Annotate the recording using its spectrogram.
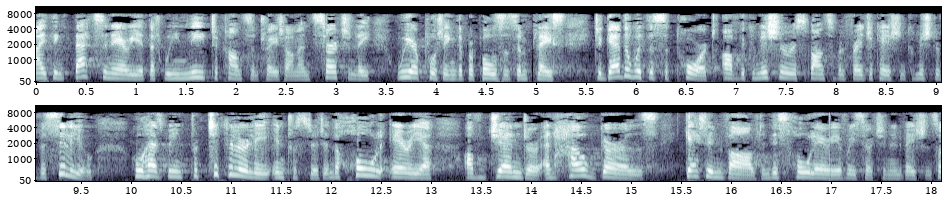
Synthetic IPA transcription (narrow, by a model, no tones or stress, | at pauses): aɪθɪ̃ŋk̚ðætsɨ̃nɛːɹiɨðɨt̚winid̚tʰɨkʰɑ̃nsə̃ntʰɹ̥eɪɾn̩ə̃nsɜ˞ʔn̩li | wiə˞pʰʊɾɪ̃ŋðɨpʰɹ̥əpʰoʊzəl̩ˠzɪ̃npʰl̥eɪstʰɨɡɛðə˞wɪðəsəpʰɔɹɾʌvðəkʰəmɪʃənə˞ɹɨspɑ̃nsəbəl̩ˠfə˞ɛd͡ʒɨkʰeɪʃə̃n̩kʰəmɪʃənə˞vɨsɪlju | huəzbɨ̃npʰə˞tʰɪkʰjl̩ˠə˞liʔɪ̃nt͡ʃɹ̥ɨstɪɾɨ̃nðəhoʊlˠɛɹiəʔʌvd͡ʒɛ̃ndə˞ʔə̰̃nhaʊɡɜ˞lˠz̥ | ɡ̥ɛɾɪ̃ɱvɑlˠvdɨ̃nðɪshoʊlˠɛɹiəʌvɹisɜ˞t͡ʃɨ̃nɪ̃ñəveɪʃə̃n̩s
